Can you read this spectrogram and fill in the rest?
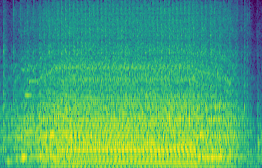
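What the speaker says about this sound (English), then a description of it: "now I'm going to sew this seam. And again, I'm going to back stitch." A sewing machine stitches a facemask seam with back stitching, a fast, steady mechanical whirring that rises in, runs evenly for about three seconds, then winds down, close and alone.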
